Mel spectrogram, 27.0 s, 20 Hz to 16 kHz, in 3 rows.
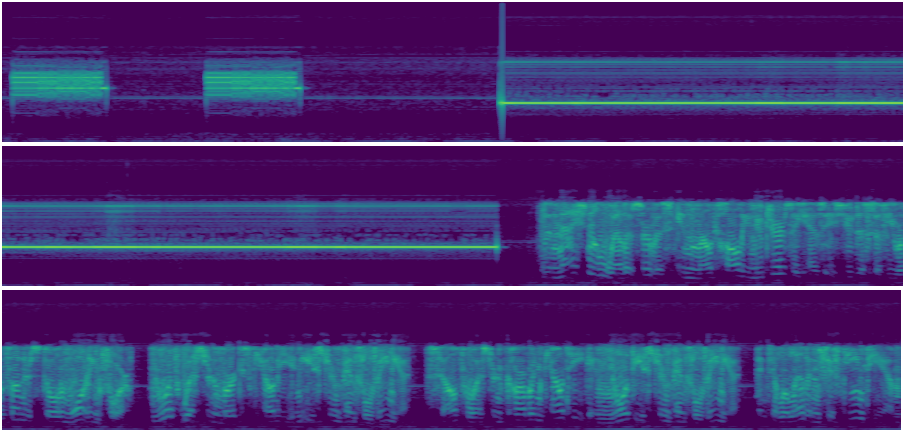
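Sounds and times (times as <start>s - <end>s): steady warning alarm tone: 0.0s - 1.1s, 2.0s - 3.1s.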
